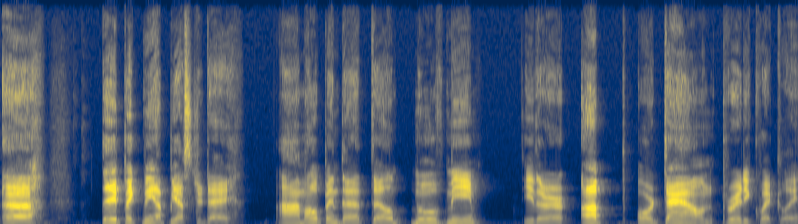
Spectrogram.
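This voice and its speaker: A gravelly, put-on character voice moves at a fairly slow pace on a very clean recording with a silent background. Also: man, fairly low pitch for a man. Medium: actual play. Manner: folksy, chatty, drawling.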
